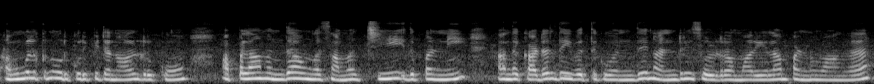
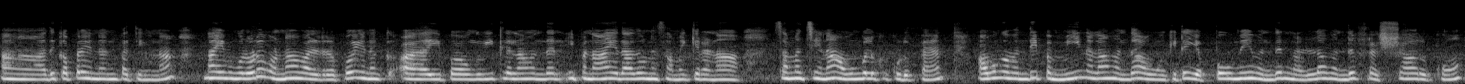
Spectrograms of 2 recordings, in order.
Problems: background sounds at intervals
